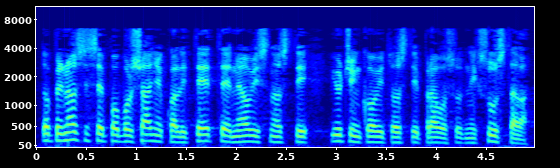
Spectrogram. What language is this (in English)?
Croatian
